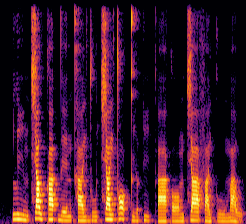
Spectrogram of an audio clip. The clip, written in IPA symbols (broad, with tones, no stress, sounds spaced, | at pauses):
l iː˧˩ m t͡ɕ a˥˨ w k a˧ t̚ d eː˩ n kʰ a˩ j d uː˩˧ t͡ɕ a˧ j d ɔː˥˨ k̚ t̪ i˩ ə̯ k iː˧˩ k̚ ʔ aː˩ k ɔː˩ ŋ t͡ɕ aː˧ f a˩˧ j k uː˩ m a˧˩ w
